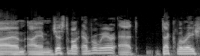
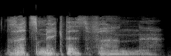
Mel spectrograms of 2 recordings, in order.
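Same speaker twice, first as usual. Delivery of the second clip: hushed, breathy, very slow whisper, "fun" stretched out; 9 dB quieter than usual. Performing a game line after being asked: Warwick voice. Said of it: "what's his other one?".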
